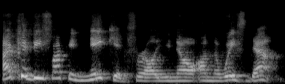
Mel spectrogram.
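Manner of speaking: ordinary talk, nothing marked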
